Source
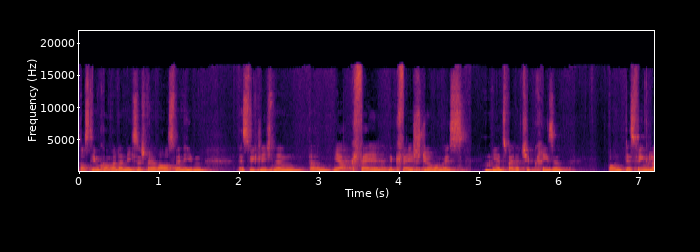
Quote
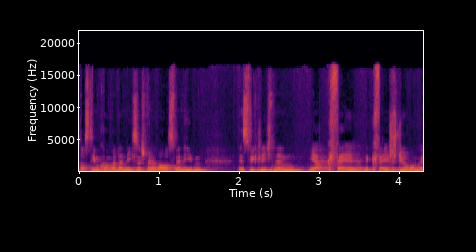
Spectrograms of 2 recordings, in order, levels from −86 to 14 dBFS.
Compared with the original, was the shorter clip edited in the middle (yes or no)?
yes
